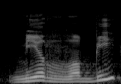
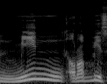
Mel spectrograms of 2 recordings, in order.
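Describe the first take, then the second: First: The n merges fully into the r sound. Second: The n is pronounced clearly before the r. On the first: The speaker calls it right. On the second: The speaker calls it wrong.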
